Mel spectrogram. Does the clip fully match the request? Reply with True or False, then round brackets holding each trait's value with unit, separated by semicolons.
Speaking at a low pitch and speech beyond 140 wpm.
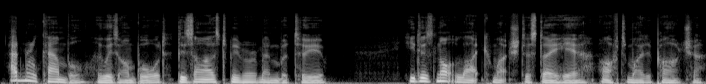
True (100 Hz; 195 wpm)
